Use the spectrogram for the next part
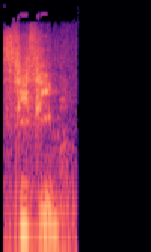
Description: Lautsprecher cicem [ČTiTem] verdampfen, verdunsten (gasförmig werden)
